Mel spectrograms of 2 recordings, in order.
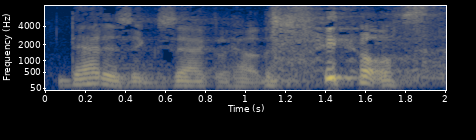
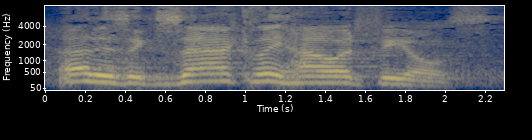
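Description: First: Amused prayer breaking into laughter; laughing realization. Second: Loud, high, slow exclamation; emphatic realization. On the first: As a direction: say it through a laugh at usual pitch. Retold prayer while both are laughing. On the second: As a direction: cry it out slowly and emphatically to God. Repeats the realization with full force. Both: Retold or imitated.

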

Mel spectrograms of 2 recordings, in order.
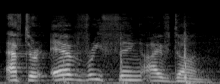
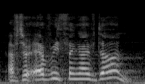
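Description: First: Said in the usual way. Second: Higher, lifted repeat of "after everything I've done"; rising exasperation. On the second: Acted. God rebuking the people, pitched higher in exasperation. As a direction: push it up a notch in disbelief. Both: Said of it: "he says".

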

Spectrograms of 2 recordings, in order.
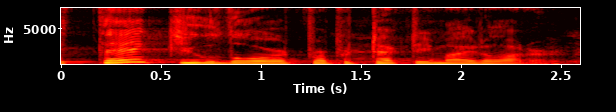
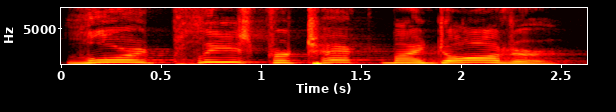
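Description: First: Calm, trusting thanks that softens and fades; a father showing a trusting way to pray; thankful prayer. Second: High, slow, pleading prayer; a worried father pleading with God at one in the morning; anxious father's plea. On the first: Shown as a demonstration. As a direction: thank God as if it's already done. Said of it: "how you can pray differently". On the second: Retold or imitated. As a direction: beg God to keep her safe. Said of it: "I prayed this prayer as a father".

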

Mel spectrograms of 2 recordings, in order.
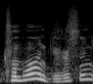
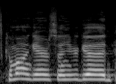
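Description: First: Hushed, higher mock pep talk; strained self-urging. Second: High-pitched, soft reassurance; sister encouraging. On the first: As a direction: urge yourself under your breath, straining. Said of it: "And I'm like". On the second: Retold or imitated. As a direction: imitate a sister's higher, softer coaxing. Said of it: "You know, my sister's".

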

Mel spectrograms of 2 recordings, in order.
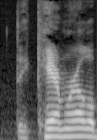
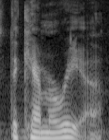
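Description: First: Said in the usual way. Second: Camarilla said with a silent double L, "cama-REE-a"; affected foreign "Camarilla" ending in "-ee-a"; pretentious pronunciation. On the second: Shown as a demonstration. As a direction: say Camarilla Spanish-style, the L's as a y glide. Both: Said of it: "if you want to be pretentious".

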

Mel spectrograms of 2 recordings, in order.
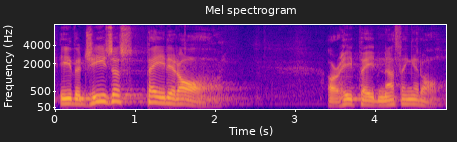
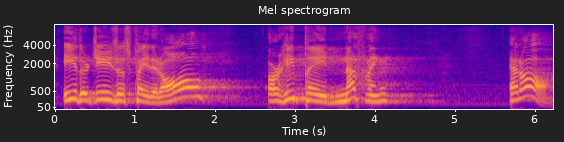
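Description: First: Said in the usual way. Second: "Either Jesus paid it all, or he paid nothing at all" slow, higher and louder, "all" held long; emphatic repeat. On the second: Shown as a demonstration. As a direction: hammer it home slowly from the pulpit. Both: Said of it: "I want to tell you something".

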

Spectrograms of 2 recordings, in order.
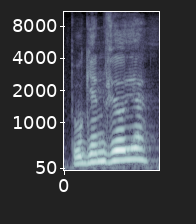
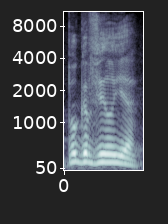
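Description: First: "Bougainvillea" said as "boo-gin-VIL-ya", questioningly; pronounced with N. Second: "bougainvillea" said as "booga-VIL-ya", no N; pronounced without N. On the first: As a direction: sound the N in "Bougainvillea". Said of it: "Is there an N?". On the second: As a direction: drop the N in "bougainvillea". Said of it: "Is that how you pronounce that?". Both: Real, not acted.

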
